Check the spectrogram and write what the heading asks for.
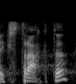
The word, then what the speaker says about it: XACT: travesto possiamo dire che i xact che pronunciato giusto sarebbe extract è il primo software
